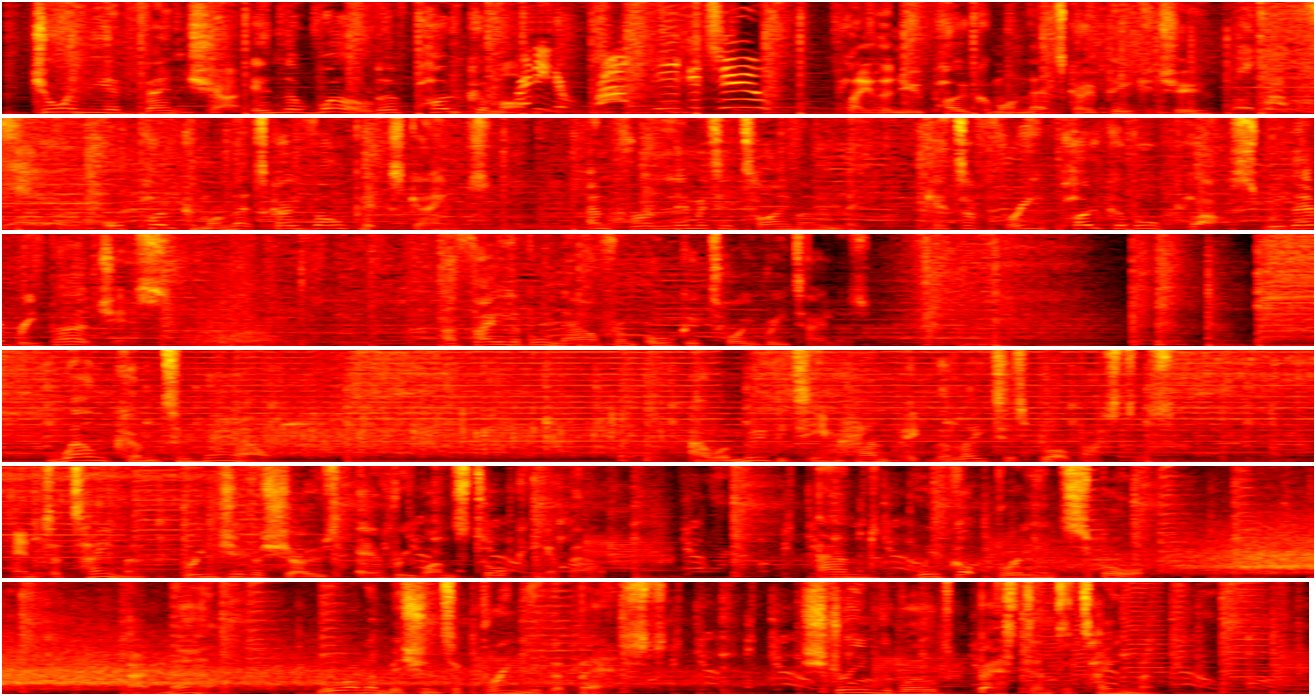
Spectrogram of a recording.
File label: Commercials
